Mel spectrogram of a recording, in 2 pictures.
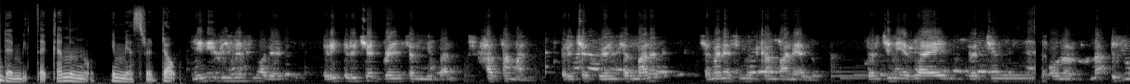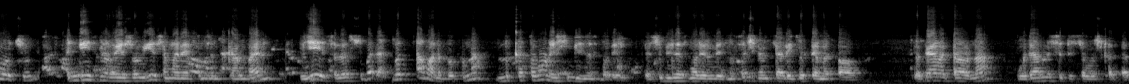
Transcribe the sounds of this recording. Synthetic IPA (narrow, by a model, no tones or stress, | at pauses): nd̪əmːit̪ʼːəkʼːəmɨmnə̰wjɛmːijasɾə̰d̪ːawjɛnebiznesmod̪el | ɾit͡ʃːəɾd̪̚bɾensənɨmːibːalhaβt̪amalːəɾit͡ʃːəɾd̪̚bɾensənmalət̪̚səmanjasɨmːɨnt̪̚kʰampʰanijalːəwuvəɾd͡ʒɪneɾlajnvəɾd͡ʒɪnʔonəɾnəwɨnːabɨzuwo̞t͡ʃːɪnʔɨnd̪e̞t̪nəwjɛs̬əwbɨjːesəmanjasɨmːɨnt̪kʰampʰaniɨjesɨləsːubət̪ʼammət̪ʼːamalːəbːəkʼuɨnːamːɨkːət̪ʰːələownjɛsubiznəsmod̪eljɛsubiznəsmod̪ellːəd͡ʒməsət͡ʃːləmɨsːaleit̪ʰjo̞pʼjajmət̪ʼːaw | it̪ʰjopʼjajmət̪ʼːawɨnːa | wɔd̪əamːɨssɨd̪ːɨst̪səwo̞t͡ʃːkʼət̪ʼːəl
